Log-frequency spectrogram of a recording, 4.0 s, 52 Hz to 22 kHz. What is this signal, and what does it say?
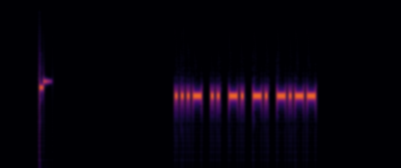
Morse code, heard as a keyed tone, about 40 wpm, 700 Hz. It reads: VINNY
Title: USA Common Names - 40wpm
